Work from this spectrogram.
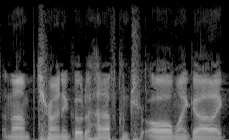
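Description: A young man from the Netherlands with a Dutch accent, casually commentating his own video game match, excitable and often correcting himself. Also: mid-range voice, fast talker, clean tone. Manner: excitable, self-correcting, reacts loudly to plays. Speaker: gaming commentator. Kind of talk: casual let's play commentary.

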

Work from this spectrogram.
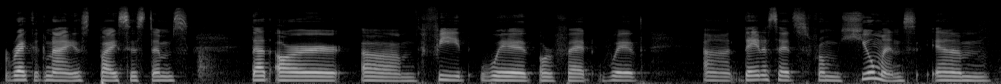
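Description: Slow, smooth-voiced woman from Mexico. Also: lowish voice, little pitch movement, no echo. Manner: hesitant, with many "um" fillers. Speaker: guest artist. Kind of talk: casual interview. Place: living room.

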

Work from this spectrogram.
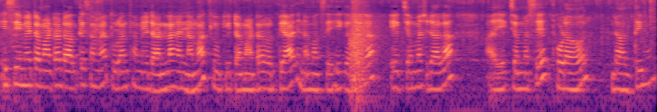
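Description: A woman's voice: fairly low pitch, moderate pace. A woman hosting a home cooking channel, explaining each step of a recipe in a patient, instructive voice-over. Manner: patient, repeats "dekhiye" to point things out. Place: home kitchen over a frying pan. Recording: loud frying noise under the voice. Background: loud sizzling and stirring of a pan.

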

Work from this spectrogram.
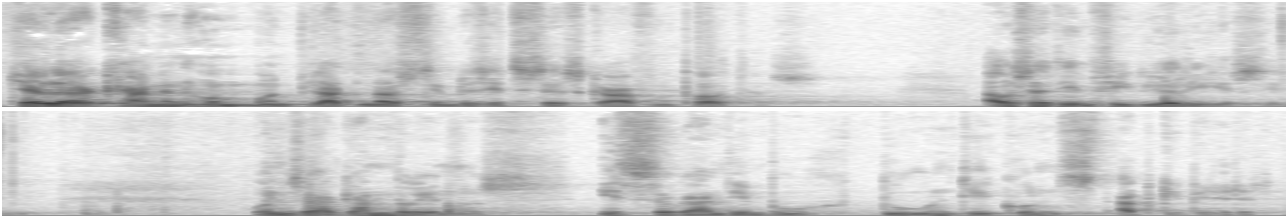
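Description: An actor playing a fussy, pedantic long-serving castle caretaker in a German radio crime drama. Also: male voice, sits low, lively intonation, unhurried, slight background noise. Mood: solemn.

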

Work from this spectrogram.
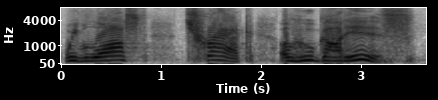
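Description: A middle-aged man preaches to his congregation in an earnest, pleading tone, his voice sitting a bit high for a man. The sound carries the long reverb of a church hall. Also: extremely slow, creaky, a bit bright. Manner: walks the stage holding an open Bible. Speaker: pastor. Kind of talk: sermon. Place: church stage, large room indoors.

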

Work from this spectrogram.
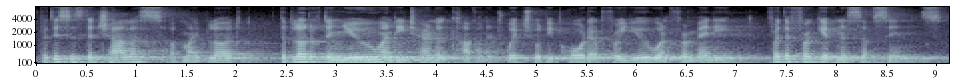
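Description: A man in his fifties, a bishop reciting the prayers of Mass in a measured, solemn, formal way. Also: mid-range voice, mellow. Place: large hospital chapel, indoors. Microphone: microphone on altar stand. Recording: echoey chapel with long reverb.

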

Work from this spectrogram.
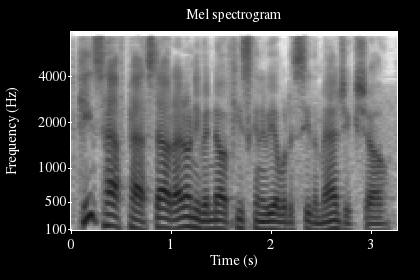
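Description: A man's voice: medium pitch, expressive, very fast. A man making an improvised prank phone call, rambling in an evasive, hesitant way. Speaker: prank caller. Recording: dull lo-fi call audio.

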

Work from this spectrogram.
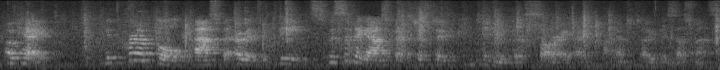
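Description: A woman's voice: fairly low pitch, lively intonation, a little fast. A middle-aged woman giving a university lecture in a conversational, wry manner, circling back to her points. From United States. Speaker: professor. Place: lecture room. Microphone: room mic far from speaker. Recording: echoey room, distant mic, background noise.

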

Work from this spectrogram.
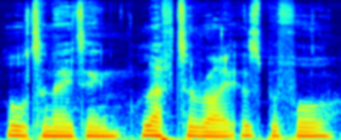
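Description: A man leading a guided meditation, giving soothing, unhurried instructions with gentle pauses. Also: on the low side, level tone, no room sound, studio quality. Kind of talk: guided body scan meditation.

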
